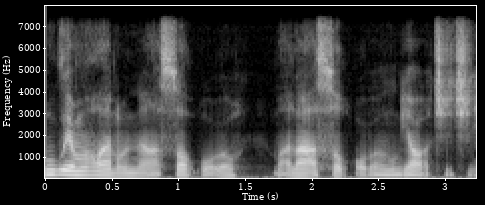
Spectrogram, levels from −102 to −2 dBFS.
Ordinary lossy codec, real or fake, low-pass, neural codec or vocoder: none; fake; 7.2 kHz; autoencoder, 22.05 kHz, a latent of 192 numbers a frame, VITS, trained on many speakers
